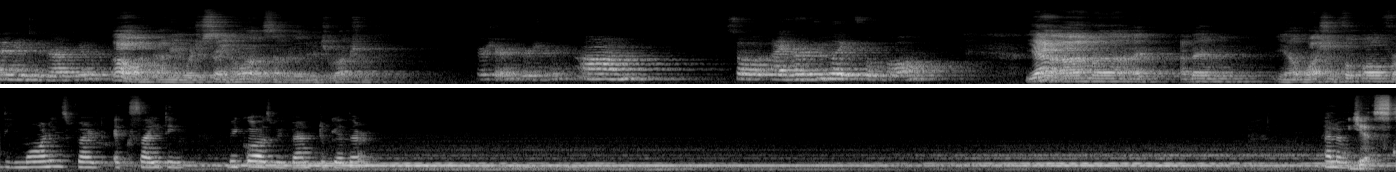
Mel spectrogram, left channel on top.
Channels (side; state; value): both; different; correlation 0.00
